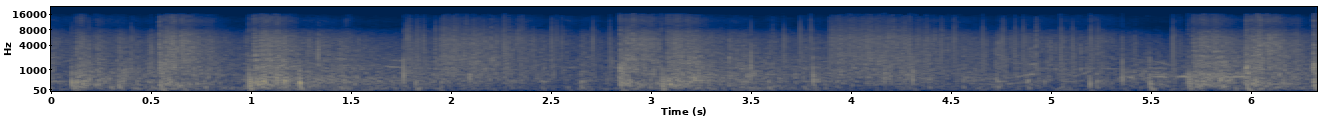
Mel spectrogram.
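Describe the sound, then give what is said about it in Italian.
Fireworks for Independence Day on the Fourth of July crackle and pop almost nonstop. Dense bursts of sharp bangs and fizzing crackles rise and fall in waves at a fairly steady, moderate loudness. “avete sentito un audio di fuochi d'artificio”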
